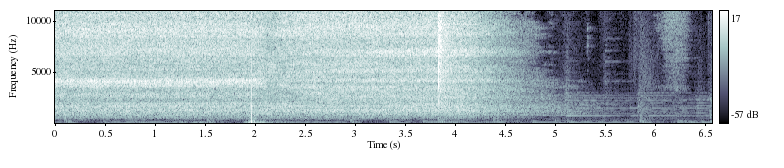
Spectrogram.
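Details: Yihua 878D hot air station handpiece, which has a magnetic cradle switch, after connector fault repair: steady airy fan rush with a couple of switch clicks, then smooth wind-down, no rattle; normal hot air gun fan running.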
